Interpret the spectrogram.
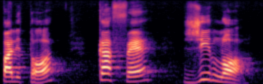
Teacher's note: a palavra paletó possui como sílaba tônica é a última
